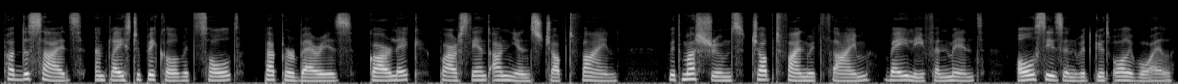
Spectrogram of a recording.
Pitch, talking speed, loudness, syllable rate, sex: 185 Hz, 170 wpm, -18 LUFS, 4.8 syllables/s, female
